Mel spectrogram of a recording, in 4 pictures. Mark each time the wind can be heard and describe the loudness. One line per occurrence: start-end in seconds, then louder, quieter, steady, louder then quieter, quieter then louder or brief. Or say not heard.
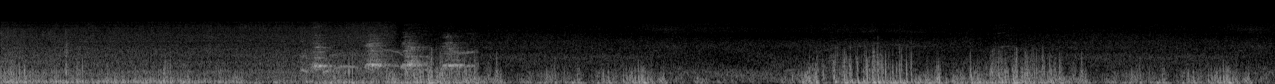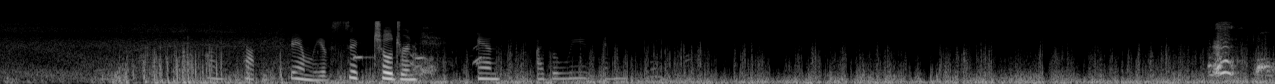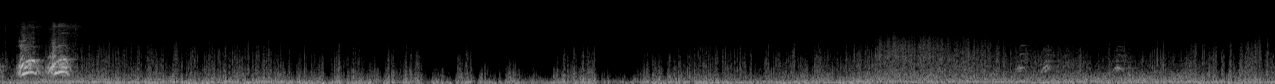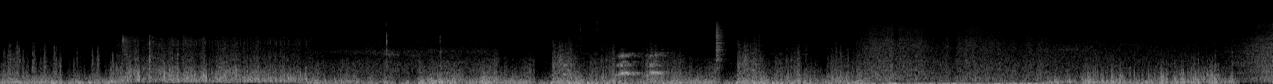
0.0-50.9 steady.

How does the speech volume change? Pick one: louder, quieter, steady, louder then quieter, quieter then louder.
louder then quieter.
